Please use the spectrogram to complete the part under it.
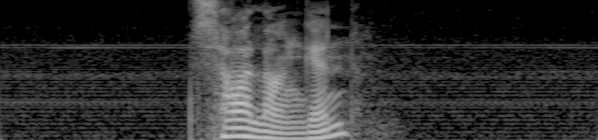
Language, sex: Norwegian, female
